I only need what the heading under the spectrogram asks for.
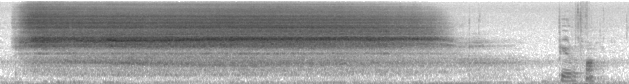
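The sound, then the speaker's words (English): During a guided seated relaxation exercise, a long, steady breath is drawn in as a loud airy hiss for about four seconds. A quiet pause follows, then a short voiced sigh as the air is let out. “We're going to breathe in. Hold it and let everything go.”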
